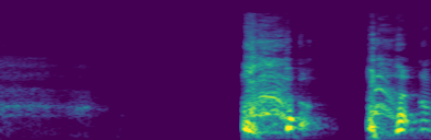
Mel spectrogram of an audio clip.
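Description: A man coughing twice in quick succession, the first cough about a second in and the second just before the end.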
